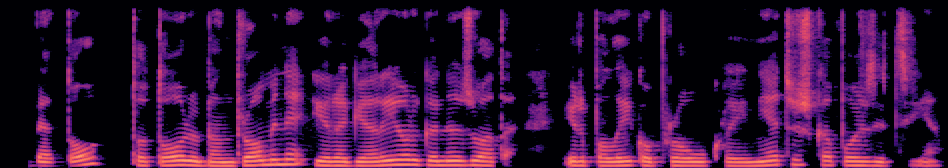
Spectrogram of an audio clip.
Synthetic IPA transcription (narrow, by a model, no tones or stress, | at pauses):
bʲɛt̪oːt̪ɔt̪oːɾʲubʲɛnd̪ɾuːmʲɛnʲeːʔiːɾɐɡʲɛɾɐɪɔɾɡɐnʲɪzuɔt̪ɐ | ɪɾpɐlˠɐɪkoːpɾɔʊkɾɐɪnʲiɛt̪ʲɪʃkɑpɔzʲɪt̪sʲɪjɛ̰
